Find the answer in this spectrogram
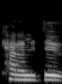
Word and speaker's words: Kanelidou: then realize that i'm presuming you're saying it's pronounced canela do but i've i yes good i i should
